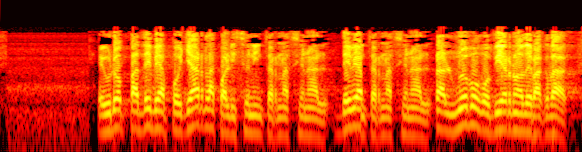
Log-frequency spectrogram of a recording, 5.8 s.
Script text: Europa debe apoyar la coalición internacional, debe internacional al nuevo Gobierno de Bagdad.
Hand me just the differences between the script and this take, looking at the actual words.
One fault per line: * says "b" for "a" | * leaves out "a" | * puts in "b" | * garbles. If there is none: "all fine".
all fine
